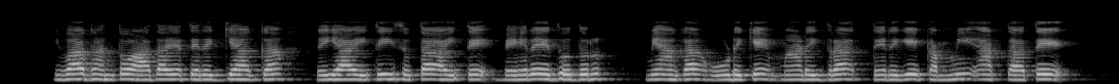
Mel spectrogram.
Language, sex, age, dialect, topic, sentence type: Kannada, female, 36-40, Central, banking, statement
